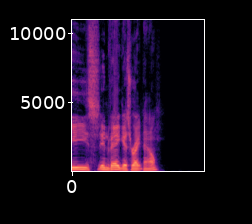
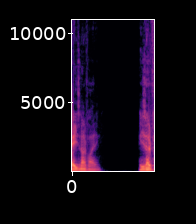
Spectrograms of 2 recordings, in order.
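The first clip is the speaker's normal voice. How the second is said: ordinary delivery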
